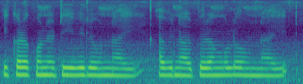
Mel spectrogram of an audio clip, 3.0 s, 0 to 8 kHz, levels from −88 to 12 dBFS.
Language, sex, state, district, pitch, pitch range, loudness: Telugu, female, Telangana, Mahabubabad, 220 Hz, 215-225 Hz, -15 LUFS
